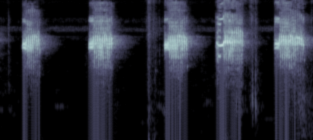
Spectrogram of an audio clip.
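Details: Begging chick sound of the Oriental magpie-robin used as a lure for parents: five harsh, hissing bursts repeated about once a second, with a small click in one gap.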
